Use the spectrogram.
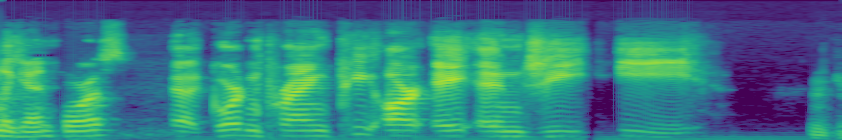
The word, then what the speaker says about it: Prange: Gordon Prang, P-R-A-N-G-E. Mm-hmm. Even though it's pronounced Prang, it's spelled like it's Prange.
